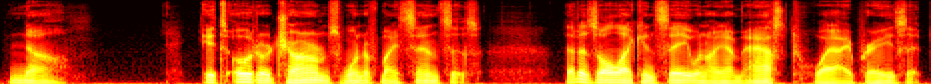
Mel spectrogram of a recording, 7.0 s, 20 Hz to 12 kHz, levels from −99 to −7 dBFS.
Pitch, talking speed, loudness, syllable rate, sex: 85 Hz, 180 wpm, -18 LUFS, 5.2 syllables/s, male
